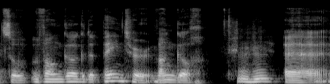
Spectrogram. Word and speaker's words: van Gogh: van gogh the painter van gogh uh we pronounced like that marais van gaal no you have to really hurt your throat oh there's only one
